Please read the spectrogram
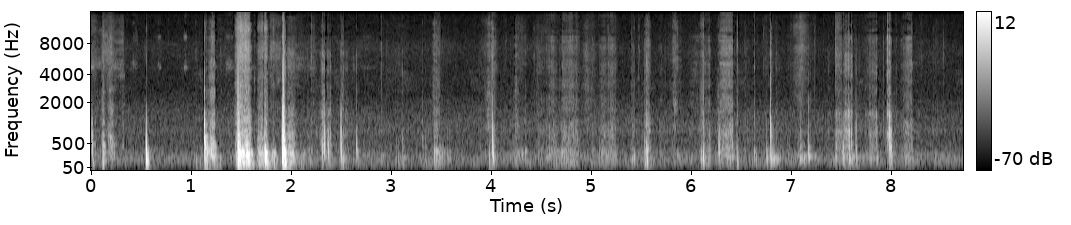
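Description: Handling noise as a phone camera is moved and propped up: scattered taps, knocks and rubs, loudest in a cluster of knocks between one and two seconds in.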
